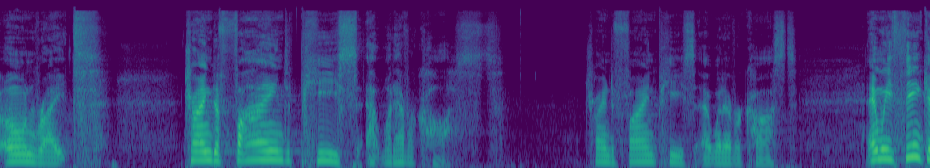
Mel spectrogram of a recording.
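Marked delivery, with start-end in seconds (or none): 5.9-8.0 soft echo. Shown as a demonstration. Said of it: "repeated after plain take".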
